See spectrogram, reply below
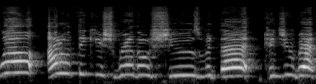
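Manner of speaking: put-on a very high-pitched voice like a little boy. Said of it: "he'd have a high voice".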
